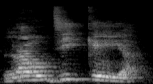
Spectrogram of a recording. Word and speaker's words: Laodikeia: Laodicée, ça vient du mot grec Laodikeia. Laodikeia qui s'écrit L-A-O-D-I-K-E-A.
